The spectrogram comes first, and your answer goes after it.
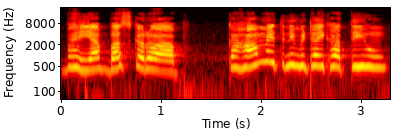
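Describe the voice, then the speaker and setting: A woman voicing a chatty young married sister in a cartoon, with a very high, bright voice. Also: moderate pace. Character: cheerful young married sister visiting her brother. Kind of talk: cartoon voice acting.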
